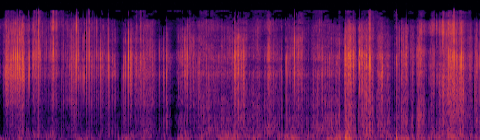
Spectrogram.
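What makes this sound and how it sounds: Long nails scratch the bumpy surface of a hollow, textured, translucent plastic Tums tablet bottle that still holds its tablets. The sound is a steady, dense run of dry, crackly scratching and rasping with bright, hissy edges over a low rumble, and a few sharper scrapes stand out near the end.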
